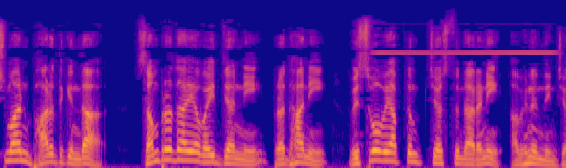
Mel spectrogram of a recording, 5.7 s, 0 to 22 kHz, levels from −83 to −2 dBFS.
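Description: Throughout, the speech has likely passed through WMA compression. Its long transform blocks smear quantisation noise over tens of milliseconds, so the damage is plainly audible. It sounds ringing and washy, with hiss that breathes with the speech, and nothing is left above 16.7 kHz, which fits a bitrate near 48 kbps.

From 3.63 s to the end, a loudspeaker-to-microphone loop is likely sitting just short of feedback. A single 6 kHz tone keeps ringing without building into a howl. It is heard as a thin feedback whistle, around 15 dB below the speech, that swells and fades slowly.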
